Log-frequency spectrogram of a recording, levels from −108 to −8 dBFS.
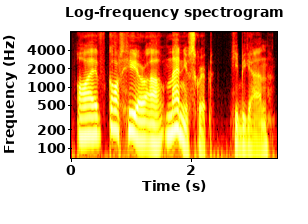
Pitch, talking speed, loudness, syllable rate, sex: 140 Hz, 120 wpm, -16 LUFS, 4.2 syllables/s, male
